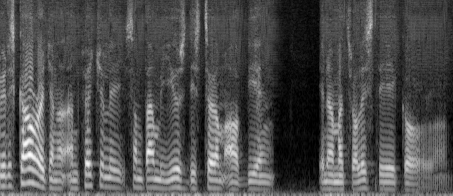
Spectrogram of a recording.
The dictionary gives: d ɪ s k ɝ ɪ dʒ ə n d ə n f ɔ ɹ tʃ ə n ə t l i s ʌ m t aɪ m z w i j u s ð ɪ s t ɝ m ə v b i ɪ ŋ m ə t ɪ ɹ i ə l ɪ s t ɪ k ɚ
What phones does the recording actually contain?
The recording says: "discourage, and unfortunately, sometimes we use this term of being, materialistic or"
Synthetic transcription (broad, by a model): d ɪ s k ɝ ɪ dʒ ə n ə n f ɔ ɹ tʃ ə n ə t l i s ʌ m t aɪ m w i j u s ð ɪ s t ɝ m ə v b i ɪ ŋ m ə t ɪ ɹ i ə l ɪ s t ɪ k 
